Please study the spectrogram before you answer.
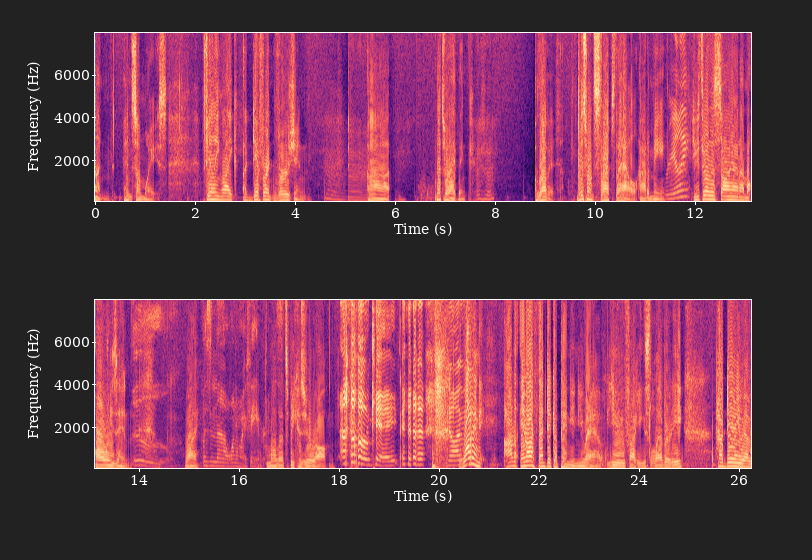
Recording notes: The microphone isn't perfect.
